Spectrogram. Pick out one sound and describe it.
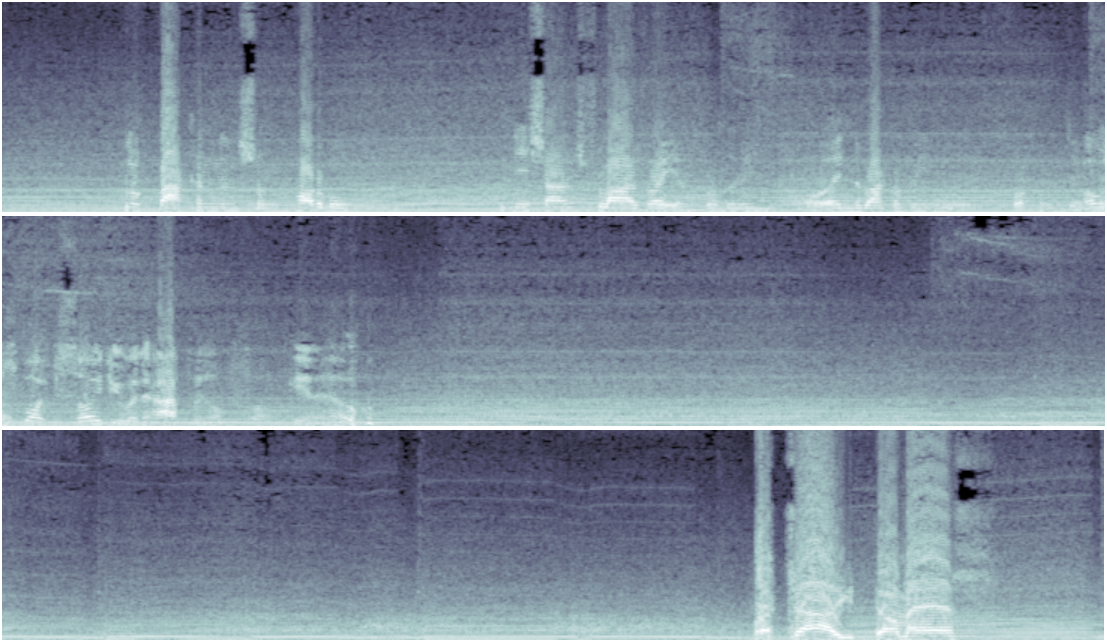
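Tyres squeal loudly as a car drifts through corners.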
